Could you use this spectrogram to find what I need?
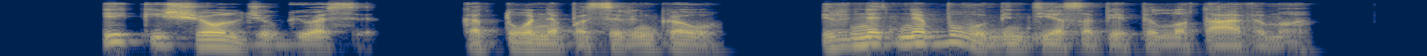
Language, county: Lithuanian, Kaunas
